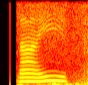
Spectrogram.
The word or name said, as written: naif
